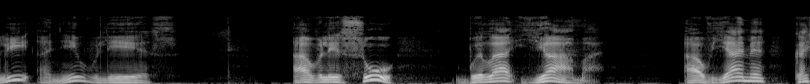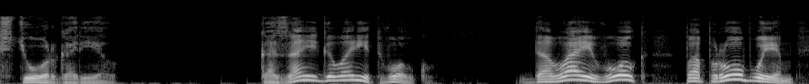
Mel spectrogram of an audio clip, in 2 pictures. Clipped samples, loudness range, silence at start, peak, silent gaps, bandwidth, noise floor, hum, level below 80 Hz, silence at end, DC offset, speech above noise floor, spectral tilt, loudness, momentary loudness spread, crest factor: under 0.1%; 5 LU; 0 s; -4 dBFS; 2.66-2.70 s, 6.71-6.77 s, 10.14-10.29 s, 10.48-10.55 s, 13.02-13.24 s; 10 kHz; -60 dBFS; none; -42 dBFS; 0.15 s; under 0.1%; 39 dB; -6 dB/octave; -21 LUFS; 14 LU; 18 dB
